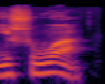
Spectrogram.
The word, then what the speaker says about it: Иешуа: На иврите есть только одно слово, означающее спасение, и оно произносится Иешуа, то есть с ударением на последний слог.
